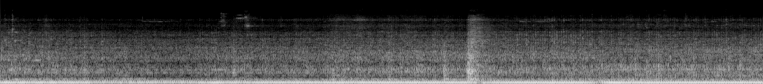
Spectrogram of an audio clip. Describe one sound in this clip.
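A small bulldozer engine rumbles steadily nearby.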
